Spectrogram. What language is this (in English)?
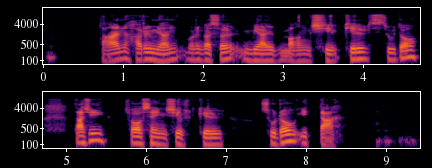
Korean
